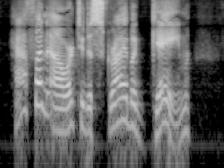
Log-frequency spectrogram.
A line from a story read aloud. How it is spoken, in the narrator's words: I cried indignantly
